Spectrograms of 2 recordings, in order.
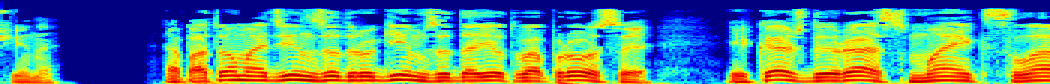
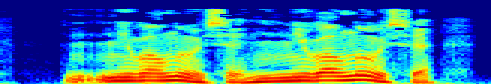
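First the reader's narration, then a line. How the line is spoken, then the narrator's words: Trembling voice. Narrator (Russian): дрогнувшим голосом говорит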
